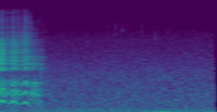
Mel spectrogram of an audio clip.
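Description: A goat lets out one brief bleat, nasal and tremulous, with a quavering pitch over about half a second. After that only soft outdoor ambience remains.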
